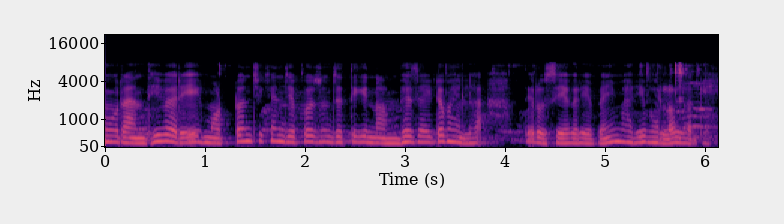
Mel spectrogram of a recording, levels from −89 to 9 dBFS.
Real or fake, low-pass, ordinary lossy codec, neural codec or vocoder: real; none; none; none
